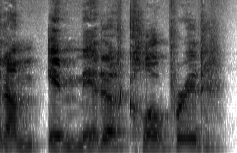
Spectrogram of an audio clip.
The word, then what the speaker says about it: imidacloprid: It's probably just a light imichloroprid collar, just hanging out. You just get to breathe a little bit of it, like, constantly. – How do you say it? Is it imidacloprid? Is that right?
